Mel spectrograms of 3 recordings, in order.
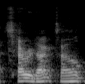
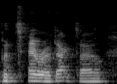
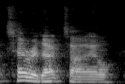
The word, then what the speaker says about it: pterodactyl: for a pterodact patera a pterodactyl patera dactyl i always try and say the silent p i don't know why a pterodactyl uh called wing finger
